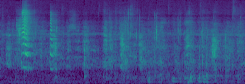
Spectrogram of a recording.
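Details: English Staffordshire Bull Terrier puppy Mr Shaq in a tug-of-war game with big sister Ms Cali, two dogs indoors; two short high whining yelps in the first second, then scuffling, panting and low rough play noises.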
